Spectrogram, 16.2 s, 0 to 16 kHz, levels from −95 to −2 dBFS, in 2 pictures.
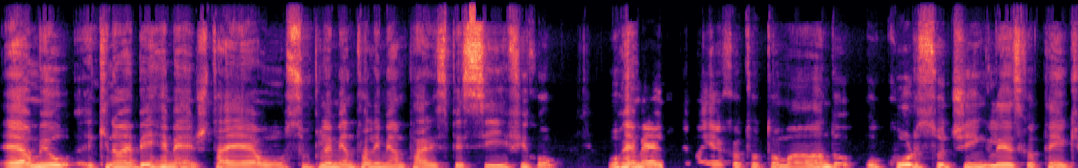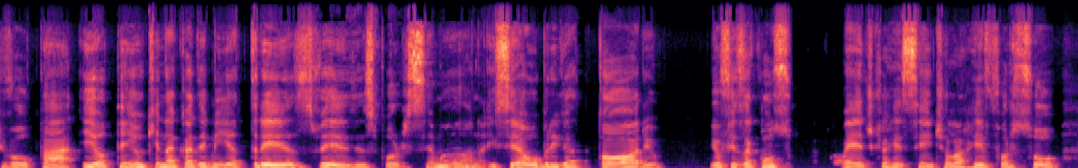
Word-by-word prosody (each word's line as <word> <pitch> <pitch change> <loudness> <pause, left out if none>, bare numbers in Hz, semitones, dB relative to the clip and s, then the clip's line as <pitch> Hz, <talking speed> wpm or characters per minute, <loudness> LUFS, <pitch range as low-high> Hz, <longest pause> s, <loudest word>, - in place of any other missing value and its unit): é 185 -1 +3
o 175 - +1
meu 195 +1 +2
eh, 170 - -8
que 210 - -4
não 190 - -1
é 195 - 0
bem 205 +1 0
remédio, 210 -6 -3
tá, - - -2
é 160 -1 -1
o 160 0 -5
suplemento 190 0 -2
alimentar 175 -2 -4
específico, 175 - +1 0.3
o 190 - -3
remédio 180 -3 +1
da - - -31
manhã 165 0 -6
que 180 - -6
eu - - -7
tô 175 -1 -9
tomando, 170 +8 -3
o 200 -1 -5
curso 210 0 +1
de 190 -1 -5
inglês 170 -1 0
que - - -6
eu 175 - -7
tenho 165 -2 -4
que 165 +2 -11
voltar 170 +2 -1
e 235 - +4
eu 245 0 +3
tenho 225 -1 +1
que 235 +2 -5
ir - - +4
na 240 - +5
academia 225 -3 -1
3 205 -2 +5
vezes 195 -3 +1
por 165 -4 -6
semana. 220 - +2
Isso 215 - +5
é 200 - +3
obrigatório. 225 0 +1 0.3
Eu 185 0 -2
fiz 220 +4 0
a 235 - +2
consulta 230 0 +1 0.2
com - - -21
a - - -14
médica 175 +1 -3
recente, 175 +1 +2
ela 190 - 0
reforçou: 200 +1 -1
195 Hz, 210 wpm, -21 LUFS, 175-215 Hz, 0.3 s, na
